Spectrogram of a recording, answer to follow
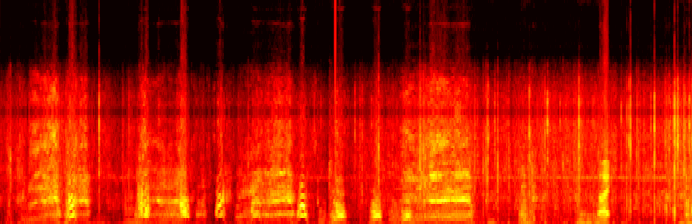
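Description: Hog squealing again and again in short, pitched cries, with one longer cry past the middle, while it is caught and held by catch dogs.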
